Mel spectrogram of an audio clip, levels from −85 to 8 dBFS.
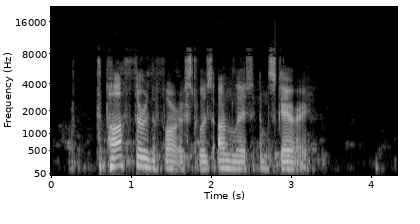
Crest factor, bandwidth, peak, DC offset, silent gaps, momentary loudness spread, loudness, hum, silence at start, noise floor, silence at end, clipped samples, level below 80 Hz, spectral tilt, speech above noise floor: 22 dB; 9.6 kHz; 0 dBFS; under 0.1%; none; 9 LU; -21 LUFS; none; 0.2 s; -67 dBFS; 0.25 s; under 0.1%; -62 dBFS; -4.5 dB/octave; 46 dB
